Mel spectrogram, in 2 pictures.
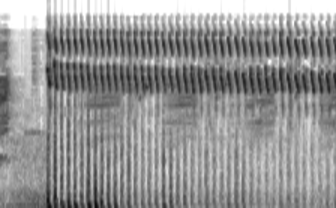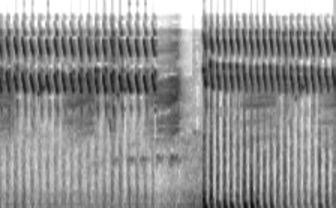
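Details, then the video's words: Cililin bird masteran recording for training songbirds: a rapid, fast-paced series of high, sharp double-toned chirps, repeated several times a second. The chirping breaks briefly near the start and again near the end, with steady low thumping pulses beneath. "Masteran Burung Cililin"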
